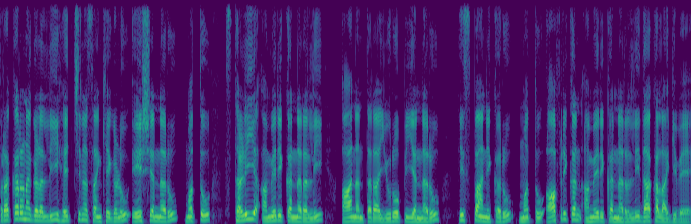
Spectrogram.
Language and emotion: Kannada, neutral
